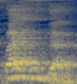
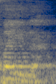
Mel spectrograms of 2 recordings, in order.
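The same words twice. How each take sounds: First: The middle consonant is a plain 'z' sound. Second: The middle consonant is a soft 'dh' sound. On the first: The speaker calls it wrong. "Jangan dibaca fa'idza" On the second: The speaker calls it right. "Jadi baca fa'idza"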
